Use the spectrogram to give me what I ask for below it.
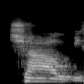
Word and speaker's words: chubby: Se escribe chubby, ¿sí? Chauvi se pronuncia, chauvi.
